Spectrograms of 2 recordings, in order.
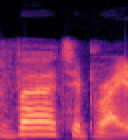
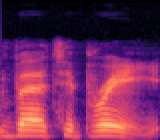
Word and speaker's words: vertebrae: antenny larvae um vertebrae it's pronounced e it's not a it really annoys me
